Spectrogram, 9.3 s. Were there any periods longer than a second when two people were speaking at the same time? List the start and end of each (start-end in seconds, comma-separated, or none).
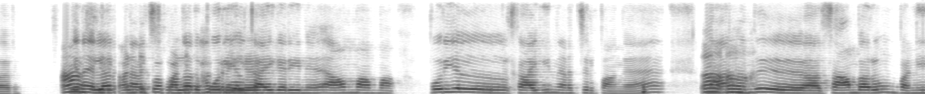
0.8-2.5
